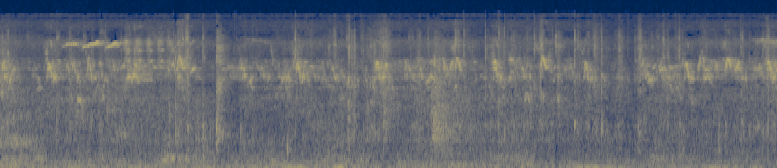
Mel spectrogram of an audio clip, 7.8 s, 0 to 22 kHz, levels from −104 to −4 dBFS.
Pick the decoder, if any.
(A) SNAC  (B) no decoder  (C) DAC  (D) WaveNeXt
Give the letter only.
B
